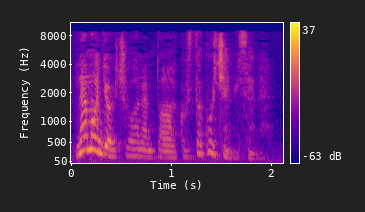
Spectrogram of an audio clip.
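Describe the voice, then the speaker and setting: An actress dubbing a suspicious widow in a film, questioning others in a cold, accusing manner. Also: female voice, on the low side, sing-song, husky, full character voice. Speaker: dubbing actor. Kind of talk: dubbed film acting.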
